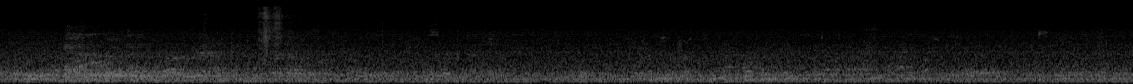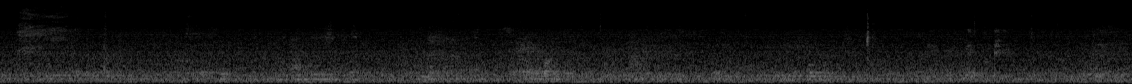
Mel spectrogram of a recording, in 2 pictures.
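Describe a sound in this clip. A man recites steadily into a microphone, heard through loudspeakers in a large echoing hall.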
